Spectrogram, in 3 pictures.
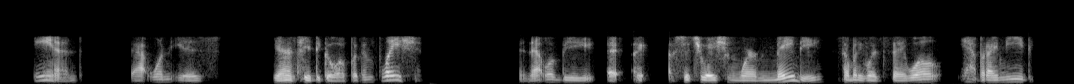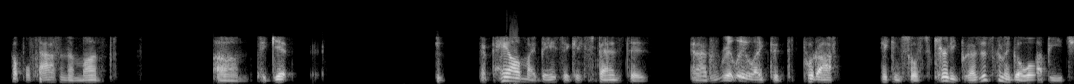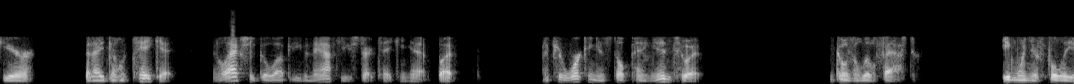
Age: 40-59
